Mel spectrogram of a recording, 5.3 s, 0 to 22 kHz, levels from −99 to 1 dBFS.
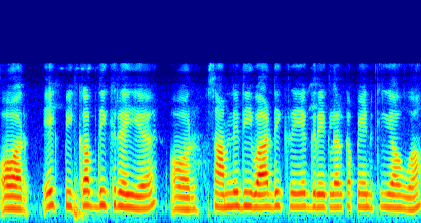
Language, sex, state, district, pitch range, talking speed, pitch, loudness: Hindi, female, Chhattisgarh, Bilaspur, 190-220 Hz, 215 wpm, 205 Hz, -18 LUFS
